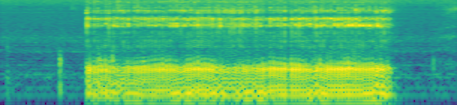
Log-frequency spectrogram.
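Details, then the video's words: Snoring of Roger, a French bulldog: a loud, steady rasping snore held for about two and a half seconds, rapid pulsing throughout, with a quiet room before and after. "Roger qui ronfle. Bref, c est bien un bouledogue français.."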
